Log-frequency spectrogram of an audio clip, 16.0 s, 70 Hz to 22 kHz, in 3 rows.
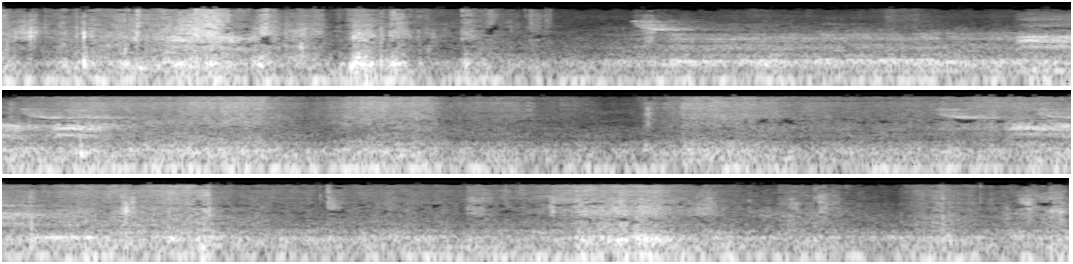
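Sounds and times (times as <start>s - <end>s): bird calls: 5.1s - 6.1s, 10.0s - 11.6s
swishing rustling noise: 5.5s - 16.0s.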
